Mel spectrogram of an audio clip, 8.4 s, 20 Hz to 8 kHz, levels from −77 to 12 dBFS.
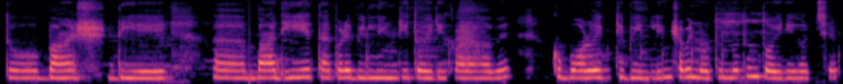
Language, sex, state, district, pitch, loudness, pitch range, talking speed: Bengali, female, West Bengal, North 24 Parganas, 255 Hz, -18 LUFS, 245-265 Hz, 140 wpm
